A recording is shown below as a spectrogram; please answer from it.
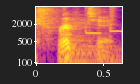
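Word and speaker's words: triptych: a try a trip a trep pronounced trip tick a trip tick of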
